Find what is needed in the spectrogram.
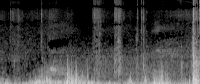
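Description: Irregular low rumble of outdoor handling noise on a phone microphone, with a single sharp knock just before the end.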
